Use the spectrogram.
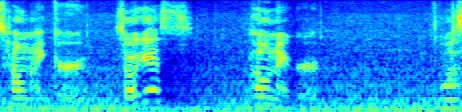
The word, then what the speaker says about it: Honaker: yeah there you go so that is how i know that we are pronouncing hoenaker right because a lot of people outside southwest virginia will say hanukkah now that still that's not how you pronounce that people will correct you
